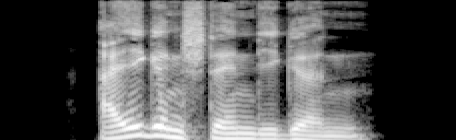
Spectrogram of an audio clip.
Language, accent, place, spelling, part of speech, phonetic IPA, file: German, Germany, Berlin, eigenständigen, adjective, [ˈaɪ̯ɡn̩ˌʃtɛndɪɡn̩], De-eigenständigen.ogg
- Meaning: inflection of eigenständig: 1. strong genitive masculine/neuter singular 2. weak/mixed genitive/dative all-gender singular 3. strong/weak/mixed accusative masculine singular 4. strong dative plural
